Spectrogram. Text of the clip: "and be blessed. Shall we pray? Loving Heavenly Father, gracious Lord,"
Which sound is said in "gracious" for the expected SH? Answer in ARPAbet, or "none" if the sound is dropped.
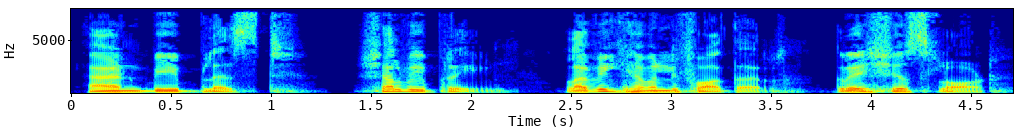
SH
